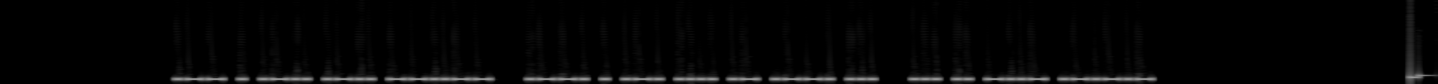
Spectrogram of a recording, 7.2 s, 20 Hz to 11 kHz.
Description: Morse code, heard as a keyed tone, about 41 wpm, 700 Hz. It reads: WELL, PERHAPS SIX.
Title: Sentences from Top 1000 Words - Review Part 2 - 45wpm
